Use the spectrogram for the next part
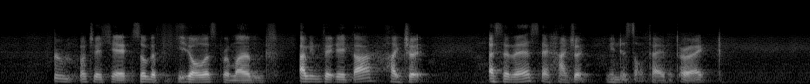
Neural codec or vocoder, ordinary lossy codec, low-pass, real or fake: codec, 16 kHz, 0.5 kbps, FunCodec, trained on Chinese and English, 25 frames a second; none; 7.2 kHz; fake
